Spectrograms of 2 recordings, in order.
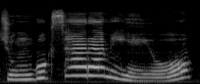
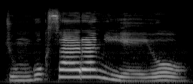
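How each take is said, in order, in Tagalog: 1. Tumataas ang tono sa dulo. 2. Bumababa ang tono sa dulo. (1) "Dapat ang ating tono ay pataas" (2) "Yung tono niya ay pababa na, papababa, falling intonation na siya"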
